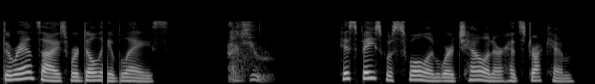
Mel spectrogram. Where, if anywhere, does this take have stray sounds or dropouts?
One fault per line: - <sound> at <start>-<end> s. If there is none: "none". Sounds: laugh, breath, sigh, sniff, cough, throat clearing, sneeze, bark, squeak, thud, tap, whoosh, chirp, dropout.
- dropout at 1.0-1.1 s
- sneeze at 2.3-2.8 s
